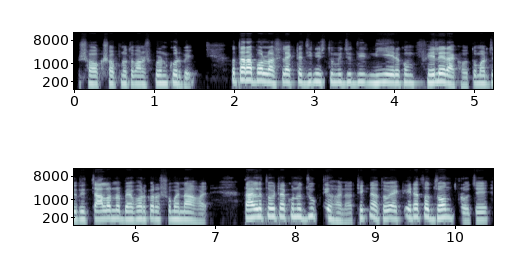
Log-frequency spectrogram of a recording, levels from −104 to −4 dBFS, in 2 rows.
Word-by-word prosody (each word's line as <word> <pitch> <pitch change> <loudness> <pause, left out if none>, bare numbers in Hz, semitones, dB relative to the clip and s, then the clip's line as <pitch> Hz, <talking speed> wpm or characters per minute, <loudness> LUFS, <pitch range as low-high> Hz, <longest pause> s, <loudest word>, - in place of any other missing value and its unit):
শখ, 170 -2 -2
স্বপ্ন 170 0 -5
তো - - -5
মানুষ 165 -2 -3
পূরণ 180 -1 -2
করবেই।" 160 -6 -4 0.5
তো 220 - +1
তারা 235 0 +11
বলল, 215 -2 +6
"আসলে 200 +3 -1
একটা 195 +1 -3
জিনিস 205 +1 -3
তুমি 195 -1 -3
যদি 200 +1 -5 0.2
নিয়ে 200 +1 0
এরকম 190 0 -3 0.2
ফেলে 195 +2 +4
রাখো, 155 -2 -3
তোমার 175 0 -3
যদি 175 0 -3
চালানো 190 +2 +3
ব্যবহার 180 +1 -1
করার 180 -2 -3
সময় 180 -1 -3
না - - +3
হয়, 145 - -9 0.5
তাহলে 215 +2 +7
তো - - 0
ওইটা 230 0 +2
কোনো 225 0 +1
যুক্তি 235 -2 -4
হয় 160 - -6
না। - - -9
ঠিক 200 - -4
না? 220 - +3
তো 190 - 0
এক 185 - -10
এটা 220 - +2
তো 225 - +6
যন্ত্র 210 -3 +2 0.2
যে, 165 - -2
190 Hz, 235 wpm, -22 LUFS, 175-205 Hz, 0.5 s, তারা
